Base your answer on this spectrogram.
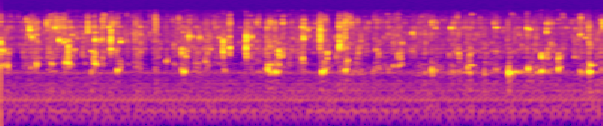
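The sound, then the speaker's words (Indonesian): Quick, irregular drips and small bubbling plinks of water from a running water generator, many tiny bright taps close together at a fairly low level. “Ini adalah suara generator air.”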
